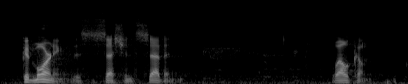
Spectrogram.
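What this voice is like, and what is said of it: Formal announcer-style conference voice. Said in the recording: “I should do that conference voice”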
